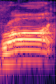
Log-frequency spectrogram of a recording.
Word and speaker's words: Rahh: And Rahh is pronounced like R-A-W, but it's spelled R-A-H-H.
